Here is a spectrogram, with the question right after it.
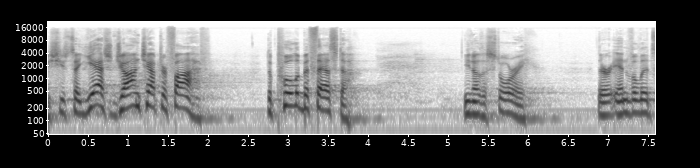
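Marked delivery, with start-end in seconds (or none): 0.4-3.8 eager request. Retold or imitated. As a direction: press for the passage, eager and hopeful. Woman eagerly requesting scripture.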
